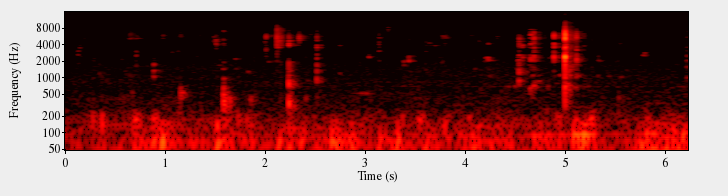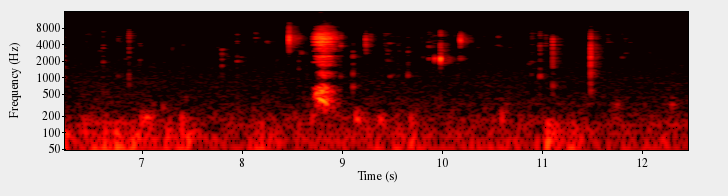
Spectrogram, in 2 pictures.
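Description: Cat crunching dry kibble: irregular small clicks and crunches, with a couple of louder crunches about five and nine seconds in.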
